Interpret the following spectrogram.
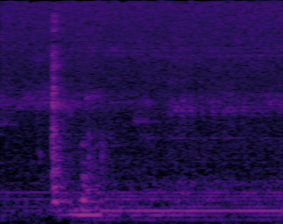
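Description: Near silence: room tone with two faint clicks about half a second in, followed by a faint steady low hum.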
